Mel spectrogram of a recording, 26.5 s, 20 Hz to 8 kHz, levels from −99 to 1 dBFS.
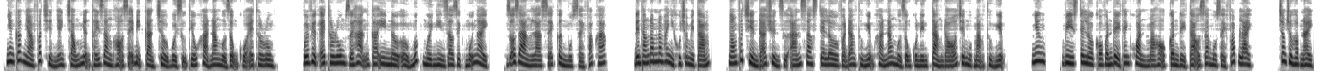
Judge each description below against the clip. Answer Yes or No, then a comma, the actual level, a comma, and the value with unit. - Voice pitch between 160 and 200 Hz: No, high, 210 Hz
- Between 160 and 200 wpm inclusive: No, average, 225 wpm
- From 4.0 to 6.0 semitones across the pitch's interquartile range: Yes, average, 5.1 semitones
